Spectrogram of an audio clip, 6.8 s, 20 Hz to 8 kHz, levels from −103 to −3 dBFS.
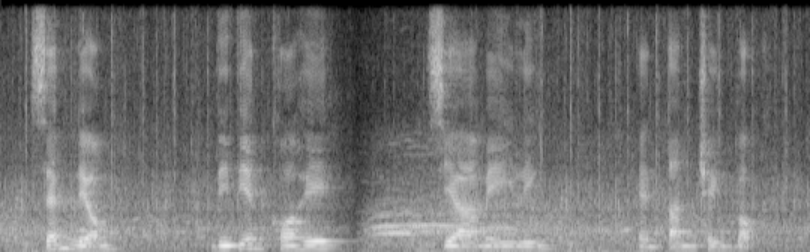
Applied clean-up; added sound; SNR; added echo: none; Crowd; 8 dB; none.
